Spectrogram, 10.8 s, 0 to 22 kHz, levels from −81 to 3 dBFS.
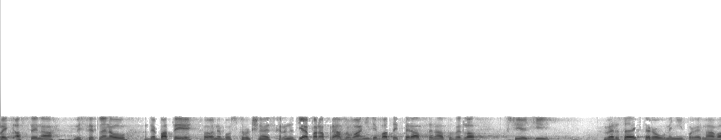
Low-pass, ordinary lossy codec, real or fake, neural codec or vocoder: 3.6 kHz; AAC, 16 kbps; fake; codec, 16 kHz, 2 kbps, X-Codec, HuBERT features, trained on balanced general audio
